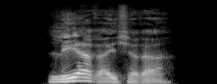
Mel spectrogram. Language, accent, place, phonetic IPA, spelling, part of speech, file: German, Germany, Berlin, [ˈleːɐ̯ˌʁaɪ̯çəʁɐ], lehrreicherer, adjective, De-lehrreicherer.ogg
- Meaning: inflection of lehrreich: 1. strong/mixed nominative masculine singular comparative degree 2. strong genitive/dative feminine singular comparative degree 3. strong genitive plural comparative degree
